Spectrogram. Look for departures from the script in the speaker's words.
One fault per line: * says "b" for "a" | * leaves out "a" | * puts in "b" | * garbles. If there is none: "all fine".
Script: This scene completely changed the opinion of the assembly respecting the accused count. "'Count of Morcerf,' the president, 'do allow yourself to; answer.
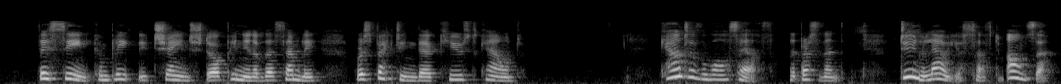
all fine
